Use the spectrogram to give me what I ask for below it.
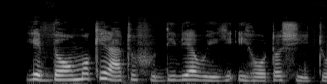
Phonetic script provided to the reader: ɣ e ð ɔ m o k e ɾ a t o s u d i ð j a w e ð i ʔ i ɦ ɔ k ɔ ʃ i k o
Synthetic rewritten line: ɣ e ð ɔ m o k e ɾ a t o f u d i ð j a w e ɣ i ʔ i ɦ ɔ t ɔ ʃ i t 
